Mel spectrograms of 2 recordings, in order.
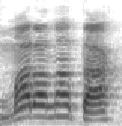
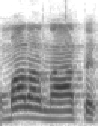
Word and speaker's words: Maranata: e agora eu clamo maranat como dizemos nós católicos ou Maranata como dizem nossos irmãos separados os evangélicos ou restante não importa pronúncia o significado é o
